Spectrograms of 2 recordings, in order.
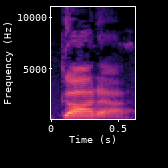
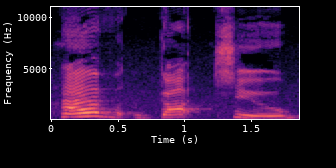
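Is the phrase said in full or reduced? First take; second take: reduced; full. First: The words are reduced and linked into one. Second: Each word is said separately and in full. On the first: "we say it I've gotta or I gotta" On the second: "the reduction and linking of have got to"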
